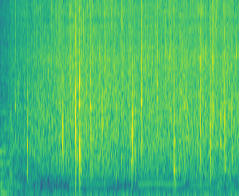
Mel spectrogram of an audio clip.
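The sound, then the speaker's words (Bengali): Steady rain falls on a surface outdoors in a rural village area, a dense patter of many sharp droplet hits over a constant hiss, fairly even in loudness throughout, with no voices. “বৃষ্টির বেগটা কিছুটা বেড়েছে।”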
